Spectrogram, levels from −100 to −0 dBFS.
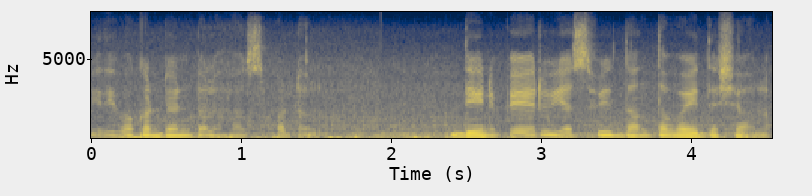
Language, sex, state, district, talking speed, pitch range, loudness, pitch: Telugu, female, Telangana, Mahabubabad, 130 wpm, 195-220 Hz, -16 LUFS, 205 Hz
